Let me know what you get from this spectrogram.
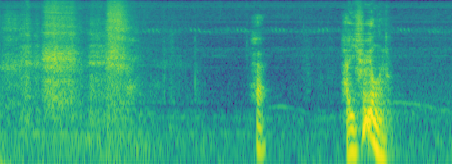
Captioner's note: all breathing nervously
